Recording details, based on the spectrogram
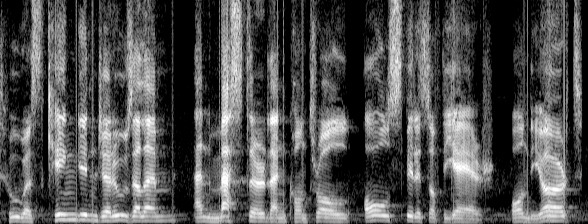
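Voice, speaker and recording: A male livestream host speaks in a medium-pitched voice over noticeable background noise. He reads aloud with theatrical flair and drops in casual, rambling commentary. The audio has the feel of an amateur streaming microphone. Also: fairly bright tone. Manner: digressive, informal asides amid theatrical reading. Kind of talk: casual livestream chat with dramatic reading and running commentary.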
